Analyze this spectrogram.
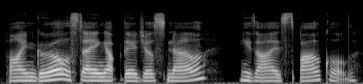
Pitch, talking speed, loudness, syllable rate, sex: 185 Hz, 165 wpm, -17 LUFS, 3.8 syllables/s, female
